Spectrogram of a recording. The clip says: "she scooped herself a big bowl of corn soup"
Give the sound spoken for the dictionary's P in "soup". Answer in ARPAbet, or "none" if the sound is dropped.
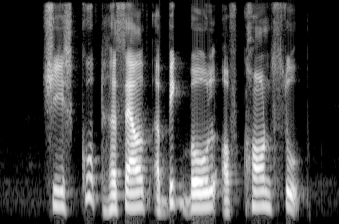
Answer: P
